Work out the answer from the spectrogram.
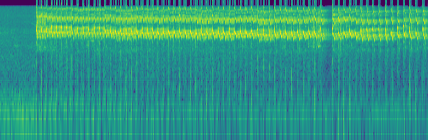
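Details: Cililin master song for tutoring other birds: after a quiet start, an unbroken stream of piercing, very high rapid notes at about four per second, briefly interrupted once, then continuing in sharp chattering bursts.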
